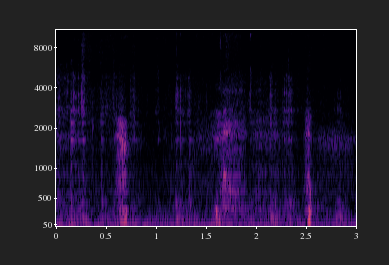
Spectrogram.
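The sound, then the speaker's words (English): Faint ticking comes from a machine being repaired after its metal soundproofing sleeve is slid back. Soft, fairly evenly spaced ticks run through the quiet clip, and a few stronger clicks stand out among them. “Hey, the ticking sound. Is that... That's what we're after”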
